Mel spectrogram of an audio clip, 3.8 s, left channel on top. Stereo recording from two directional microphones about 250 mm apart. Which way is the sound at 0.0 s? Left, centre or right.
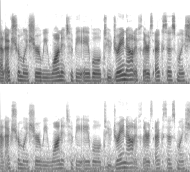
Centre.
